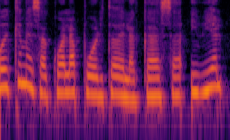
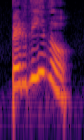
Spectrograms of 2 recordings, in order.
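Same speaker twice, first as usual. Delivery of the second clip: even louder, high desperate call of the name; louder shouted name; 8 semitones higher, 8 dB louder than usual. Acted. Master yells again at his dog, louder shout. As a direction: yell the name with full force. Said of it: "me gritó mi amo".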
